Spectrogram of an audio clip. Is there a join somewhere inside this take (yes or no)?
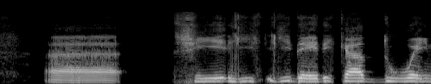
no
